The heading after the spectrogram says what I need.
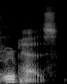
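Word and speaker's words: rupees: At least what I was told is rupeez.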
